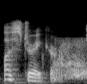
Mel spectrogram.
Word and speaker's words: Oestrecher: So, folks, you're listening to Amy Oestrecher. Did I say that right, Amy? – Amy Oestrecher. You did.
